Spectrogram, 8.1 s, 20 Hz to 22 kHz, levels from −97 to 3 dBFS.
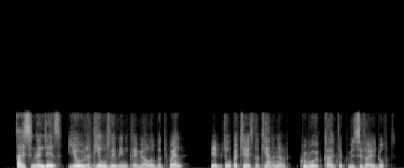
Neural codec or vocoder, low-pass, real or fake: codec, 16 kHz in and 24 kHz out, 0.4 kbps, LongCat-Audio-Codec, four codebook decoder; 7.2 kHz; fake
